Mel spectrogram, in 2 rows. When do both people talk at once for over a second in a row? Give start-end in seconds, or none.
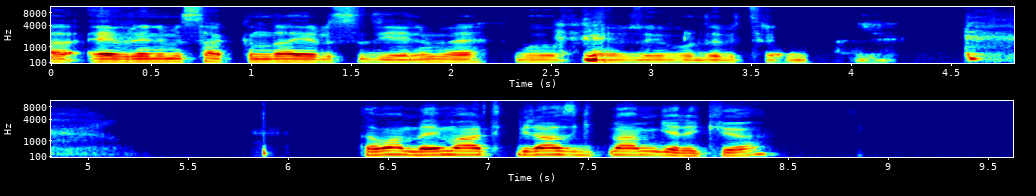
none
